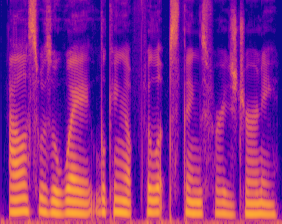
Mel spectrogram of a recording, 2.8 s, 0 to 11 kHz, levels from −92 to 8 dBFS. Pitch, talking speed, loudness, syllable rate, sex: 165 Hz, 215 wpm, -16 LUFS, 6.1 syllables/s, female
